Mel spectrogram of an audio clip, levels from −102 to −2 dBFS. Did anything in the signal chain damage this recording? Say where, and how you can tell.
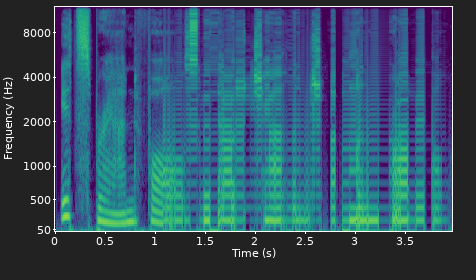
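Yes, likely a driver buffer fault: from 1.08 s onward, robotic sound from repeated short buffers, with 5.3 ms loops forcing a 188 Hz buzz, seen as rigid, evenly spaced spectrogram stripes.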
